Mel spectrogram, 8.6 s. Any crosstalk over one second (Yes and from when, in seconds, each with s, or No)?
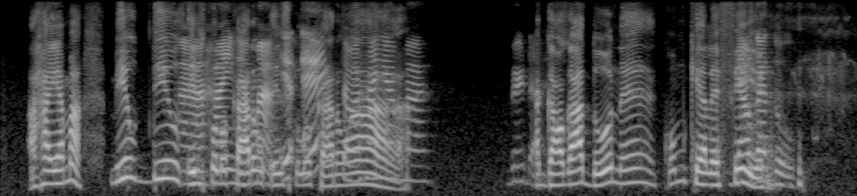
Yes, from 1.9 s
